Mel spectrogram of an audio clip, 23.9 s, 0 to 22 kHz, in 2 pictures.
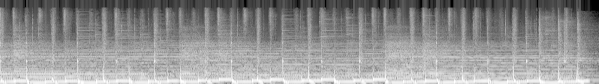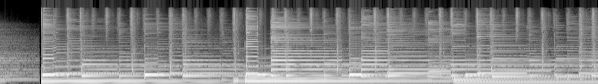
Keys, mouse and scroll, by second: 1.9 t, 2.9 Return, 6.6 t, 12.4 click, 13.1 alt+Up, 22.8 shift+click.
